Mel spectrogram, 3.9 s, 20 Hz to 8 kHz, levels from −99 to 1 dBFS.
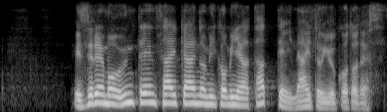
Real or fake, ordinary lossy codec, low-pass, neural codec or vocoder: fake; Opus, 24 kbps; 7.2 kHz; codec, 24 kHz, 6 kbps, HILCodec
